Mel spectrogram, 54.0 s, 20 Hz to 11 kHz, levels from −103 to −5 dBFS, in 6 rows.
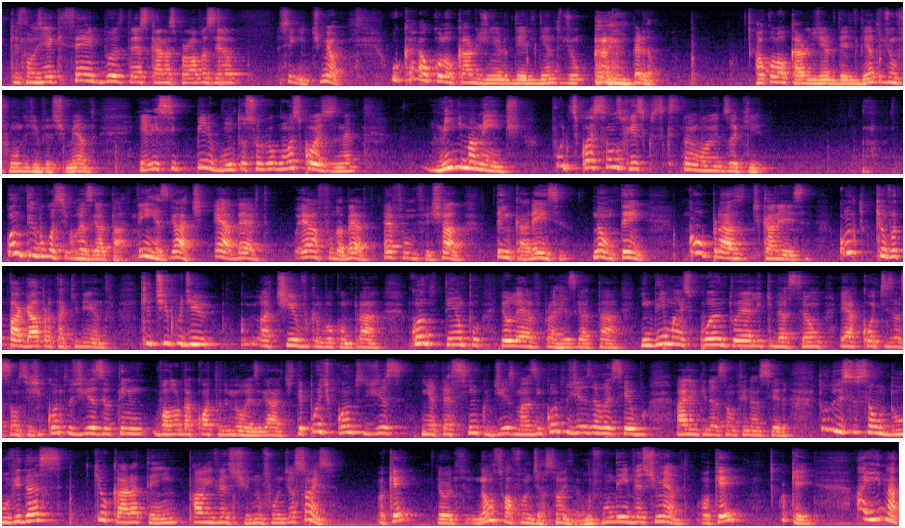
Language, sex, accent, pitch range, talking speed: Portuguese, male, Brazilian, 150-225 Hz, 185 wpm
